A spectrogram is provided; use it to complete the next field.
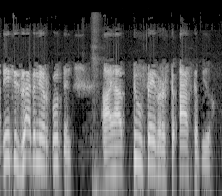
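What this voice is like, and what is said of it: Put-on Russian accent. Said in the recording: “pretend the rest of this is in a Russian accent. I'm not fucking doing this accent for the rest of the song.”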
